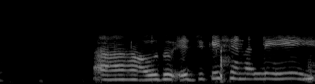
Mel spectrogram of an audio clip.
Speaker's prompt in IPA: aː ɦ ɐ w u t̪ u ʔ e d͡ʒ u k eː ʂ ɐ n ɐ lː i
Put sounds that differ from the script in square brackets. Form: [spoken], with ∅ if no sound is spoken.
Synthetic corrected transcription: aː ɦ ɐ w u [d̪] u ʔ e d͡ʒ u k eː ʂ ɐ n ɐ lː i

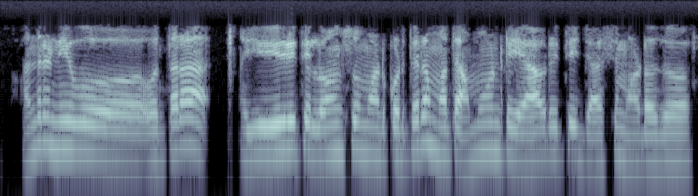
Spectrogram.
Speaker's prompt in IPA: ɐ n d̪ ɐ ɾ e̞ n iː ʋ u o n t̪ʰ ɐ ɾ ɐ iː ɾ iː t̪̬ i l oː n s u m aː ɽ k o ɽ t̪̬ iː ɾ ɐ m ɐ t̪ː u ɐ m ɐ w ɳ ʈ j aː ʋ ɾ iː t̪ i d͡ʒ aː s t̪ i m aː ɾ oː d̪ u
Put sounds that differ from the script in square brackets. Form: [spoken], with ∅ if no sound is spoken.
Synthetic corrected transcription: ɐ n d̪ ɐ ɾ e̞ n iː ʋ u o n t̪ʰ ɐ ɾ ɐ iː ɾ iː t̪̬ i l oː n s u m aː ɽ k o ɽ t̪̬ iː ɾ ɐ m ɐ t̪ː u ɐ m ɐ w ɳ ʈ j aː ʋ ɾ iː t̪ i d͡ʒ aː s t̪ i m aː [ɽ] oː d̪ u

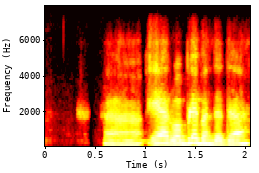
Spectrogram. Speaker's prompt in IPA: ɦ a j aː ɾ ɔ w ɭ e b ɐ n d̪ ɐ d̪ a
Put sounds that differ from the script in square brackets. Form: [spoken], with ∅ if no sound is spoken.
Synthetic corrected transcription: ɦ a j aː ɾ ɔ [b] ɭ e b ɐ n d̪ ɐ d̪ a

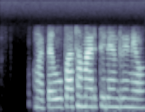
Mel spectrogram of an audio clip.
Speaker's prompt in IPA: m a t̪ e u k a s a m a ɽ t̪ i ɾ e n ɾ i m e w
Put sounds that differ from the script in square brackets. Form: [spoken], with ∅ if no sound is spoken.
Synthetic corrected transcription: m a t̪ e u [p] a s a m a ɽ t̪ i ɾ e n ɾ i [n] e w

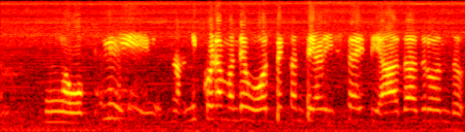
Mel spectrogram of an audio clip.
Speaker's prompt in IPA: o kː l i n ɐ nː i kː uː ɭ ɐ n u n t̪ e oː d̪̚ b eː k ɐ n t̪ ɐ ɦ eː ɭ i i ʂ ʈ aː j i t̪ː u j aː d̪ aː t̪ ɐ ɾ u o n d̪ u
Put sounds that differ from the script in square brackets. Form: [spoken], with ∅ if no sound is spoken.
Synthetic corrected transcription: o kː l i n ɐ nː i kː uː [ɽ] ɐ [m] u n [d̪] e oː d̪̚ b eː k ɐ n t̪ ɐ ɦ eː ɭ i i ʂ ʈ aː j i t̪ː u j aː d̪ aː [d̪] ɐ ɾ u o n d̪ u

